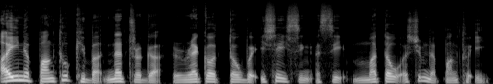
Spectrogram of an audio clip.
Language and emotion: Manipuri, neutral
